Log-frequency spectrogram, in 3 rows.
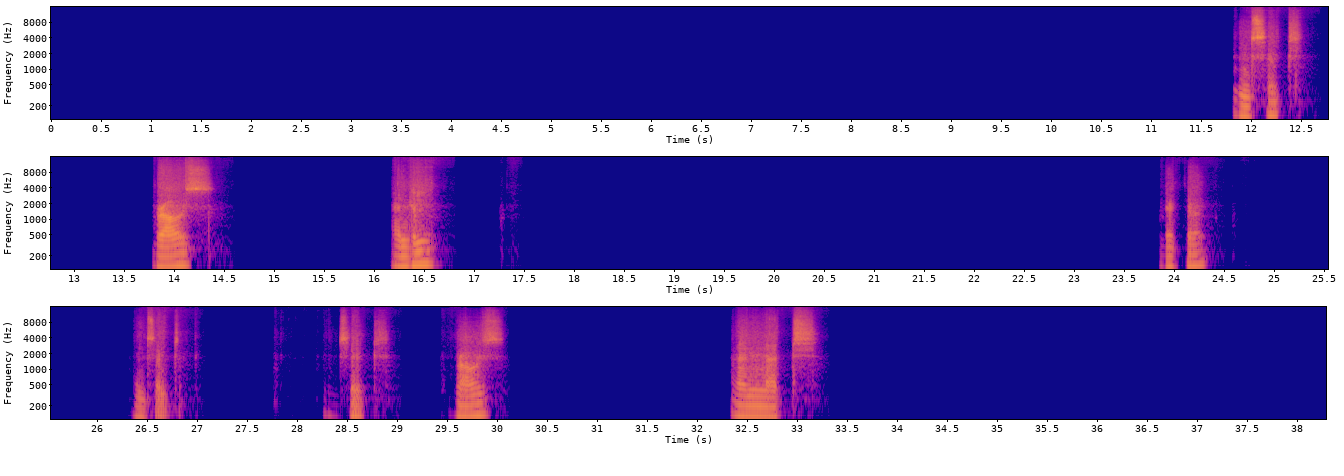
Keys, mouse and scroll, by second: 2.5 middle click, 3.8 middle click, 4.1 scroll up 1, 4.1 scroll, 4.2 scroll, 4.4 scroll, 4.4 scroll, 4.5 scroll, 5.4 click, 6.2 scroll, 9.1 click, 9.4 Escape, 9.6 Escape, 9.7 scroll, 9.8 middle click, 10.6 Escape, 11.7 click, 13.7 click, 16.3 click, 18.4 click, 20.4 middle click, 20.4-21.1 scroll up 5, 21.3-22.4 drag, 24.0 click, 25.8 click, 26.3-26.6 scroll down 4, 26.6 middle click, 26.6-27.1 scroll, 28.0 click, 29.4 click, 32.7 click, 34.5 click, 37.9 click.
